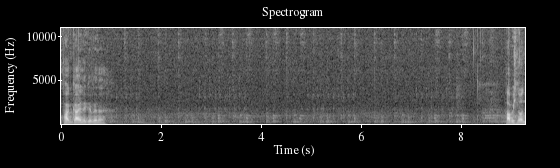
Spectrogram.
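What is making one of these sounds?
A slot machine plays a quiet repeating electronic tune.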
